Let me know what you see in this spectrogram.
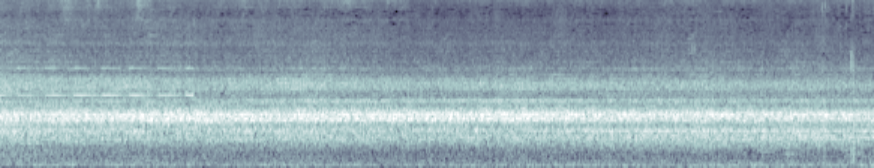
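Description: Train rolling through the railway crossing: a steady, even wheel-and-rail noise with a ringing band in it. A thin high tone stops about two and a half seconds in.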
